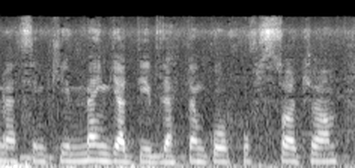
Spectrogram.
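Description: A woman speaking in Azerbaijani, talking on without a pause.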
